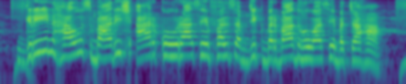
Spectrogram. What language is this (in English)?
Magahi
